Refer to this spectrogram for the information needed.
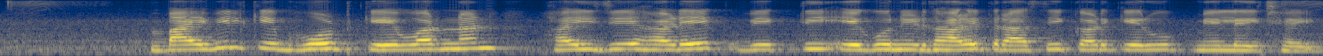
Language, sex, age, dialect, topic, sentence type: Magahi, male, 25-30, Western, banking, statement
